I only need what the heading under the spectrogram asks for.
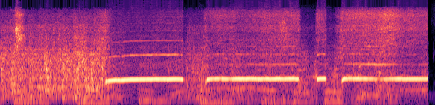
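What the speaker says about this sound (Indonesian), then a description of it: "Widih-widih, kereta Thomas." A toy Thomas train lets out loud, shrill steam-whistle toots, several long sustained blasts broken by short gaps and brief chuffs, close and dominant with no talking.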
